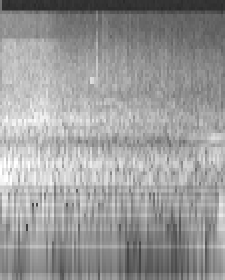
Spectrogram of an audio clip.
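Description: A steady wash of noise, with no clear pitch or beat, fading out over about two seconds between tracks of a lo-fi hip-hop beat tape.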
